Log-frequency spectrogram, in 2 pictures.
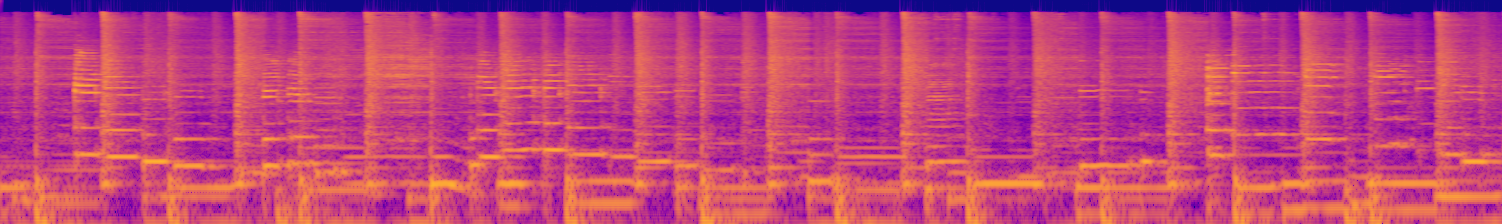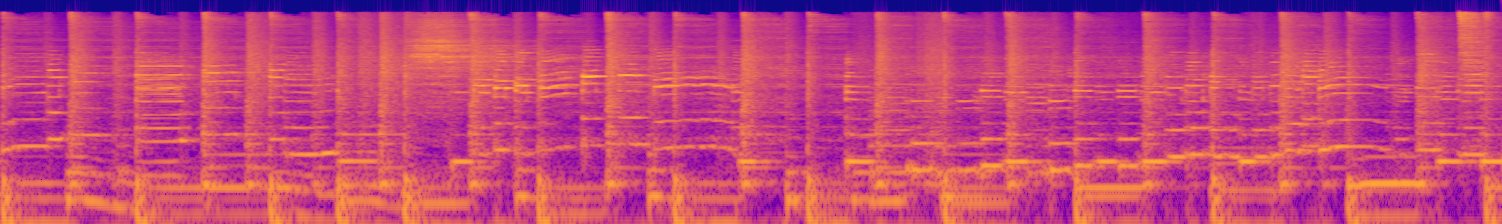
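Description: Live blues band playing an instrumental stretch with no vocals: electric guitar over bass guitar and drum kit, the guitar bending notes, most clearly about two-thirds of the way through.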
